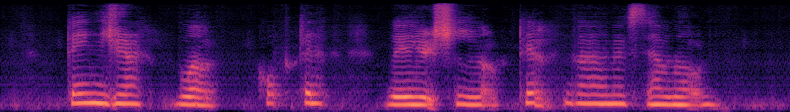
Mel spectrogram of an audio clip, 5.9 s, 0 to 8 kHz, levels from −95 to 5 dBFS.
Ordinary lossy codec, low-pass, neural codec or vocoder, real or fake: MP3, 64 kbps; 7.2 kHz; codec, 16 kHz, 0.5 kbps, FreqCodec, larger model; fake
